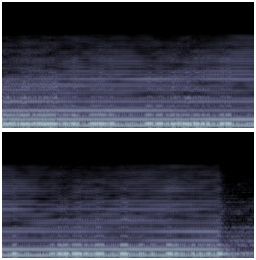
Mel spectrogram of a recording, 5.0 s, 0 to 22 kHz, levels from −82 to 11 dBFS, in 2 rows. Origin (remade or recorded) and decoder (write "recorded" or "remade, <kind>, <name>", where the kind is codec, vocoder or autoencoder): remade, vocoder, Vocos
